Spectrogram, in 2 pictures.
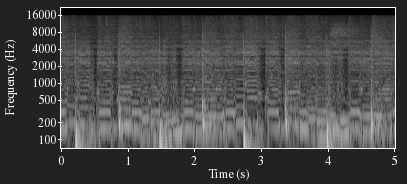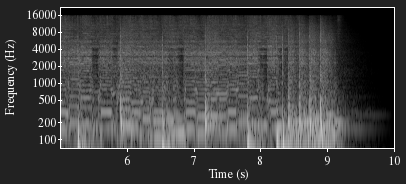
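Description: Heavy metal backing music with electric guitar and drums on a steady beat, fading out about nine seconds in.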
